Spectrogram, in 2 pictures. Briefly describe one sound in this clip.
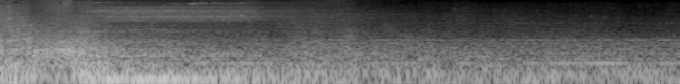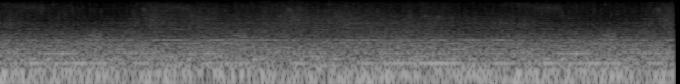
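Triumphant game music swells and plays on steadily.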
